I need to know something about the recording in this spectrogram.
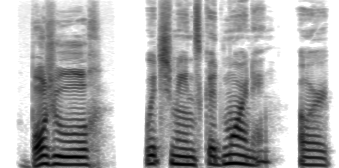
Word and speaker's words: bonjour: add the second part notice how the j in bonjour sounds a lot like the middle of the english word measure and the r at the end of ju doesn't really sound like an english r you should feel that r in your throat yeah almost like you're gargling or clearing your throat time for another speaking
